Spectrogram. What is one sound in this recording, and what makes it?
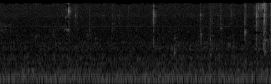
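A young man gulps water from a plastic bottle.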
